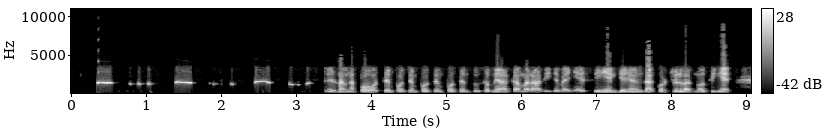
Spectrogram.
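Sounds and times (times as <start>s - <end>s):
Eurasian pygmy owl whistling call: 0.4s - 3.4s
speech: 3.4s - 9.0s.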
